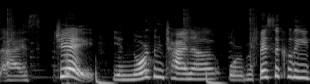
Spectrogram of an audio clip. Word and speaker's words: 这: 然后虽然其实不知道然后我是双鱼座虽然其实我不知道这到底是什么意思。By the way, 这 is actually pronounced as J in northern China, or basically just in Putonghua nowadays.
